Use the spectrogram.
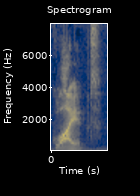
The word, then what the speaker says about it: quiet: some quiet means silence Qi e t is pronounced at quiet quite means Qi t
